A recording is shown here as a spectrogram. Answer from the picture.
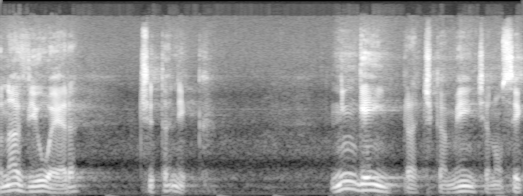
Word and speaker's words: Titanic: disse afundou o titanic essa pronúncia existe até hoje ora é um navio britânico não há nenhum motivo para chamar o navio inglês de titanic eu digo inglês o dia em português porque é que opto por pronunciar de forma francófona porque toda elite brasileira falava francês éramos todos os francófonos e o navio era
